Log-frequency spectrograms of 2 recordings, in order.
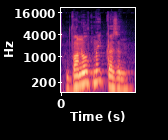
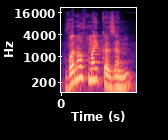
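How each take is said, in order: First: Said in the usual way. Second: "One of my cousin" read aloud, higher and louder, leaning on "of"; read out with emphasis. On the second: Shown as a demonstration. Teacher reading the exam sentence to students, lifting "of". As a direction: announce the example sentence "One of my cousin" and lean on "of". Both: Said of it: "क्या है इसमें देखो".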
